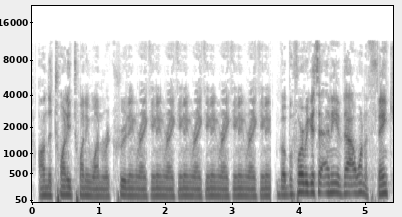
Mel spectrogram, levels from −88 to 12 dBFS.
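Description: Low-delay AAC compression runs through this whole speech clip, leaving the voice rough and grainy with noise between harmonics, which fits AAC-ELD at around 32 kbps. A broken-record loop from 1.86 to 3.58 s repeats a 0.41 s fragment four times back to back, likely because the stream stalled and resent its last fragment, so the audio meant for that stretch is lost.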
